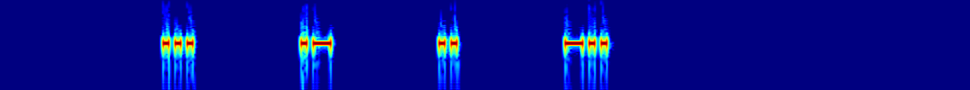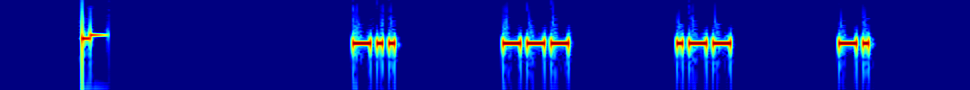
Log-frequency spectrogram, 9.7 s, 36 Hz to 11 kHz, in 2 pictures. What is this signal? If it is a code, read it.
Morse code, heard as a keyed tone, about 40 wpm, spaced as for 14 wpm, 690 Hz. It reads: SAID DOWN
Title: 6x Character Spacing - Top 100 Words - 40wpm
